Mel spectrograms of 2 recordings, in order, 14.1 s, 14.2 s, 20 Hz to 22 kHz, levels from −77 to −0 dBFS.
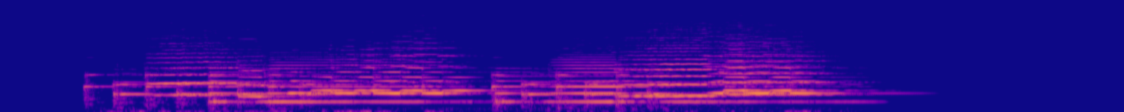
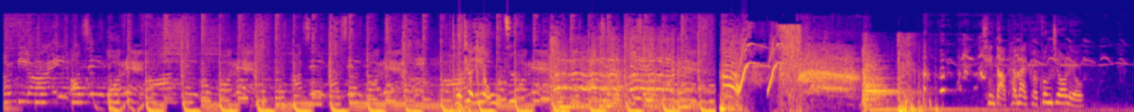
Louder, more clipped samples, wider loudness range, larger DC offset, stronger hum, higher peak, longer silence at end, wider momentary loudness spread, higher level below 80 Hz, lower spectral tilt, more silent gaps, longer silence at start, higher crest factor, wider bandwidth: second, -29 LUFS vs -12 LUFS; second, under 0.1% vs 0.1%; about the same, 6 LU vs 8 LU; neither; neither; second, -16 dBFS vs 0 dBFS; first, 3.3 s vs 0.1 s; first, 13 LU vs 9 LU; second, -70 dBFS vs -20 dBFS; about the same, -4 dB/octave vs -4 dB/octave; neither; first, 1.05 s vs 0.05 s; about the same, 16 dB vs 12 dB; second, 10.5 kHz vs 15 kHz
